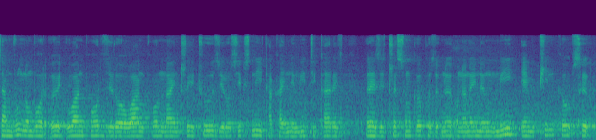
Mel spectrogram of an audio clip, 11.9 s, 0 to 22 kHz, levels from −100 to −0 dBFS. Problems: none marked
